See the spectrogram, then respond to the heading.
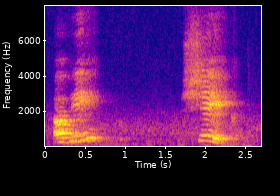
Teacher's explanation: मूर्धन्य श बोलते हैं, मूर्धा से बोला जाता है, मूर्धा से इसका उच्चारण होता है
